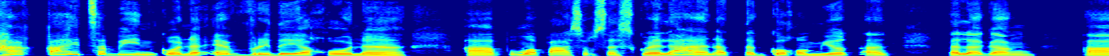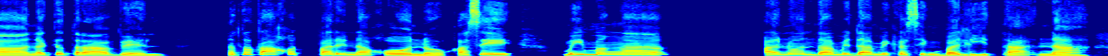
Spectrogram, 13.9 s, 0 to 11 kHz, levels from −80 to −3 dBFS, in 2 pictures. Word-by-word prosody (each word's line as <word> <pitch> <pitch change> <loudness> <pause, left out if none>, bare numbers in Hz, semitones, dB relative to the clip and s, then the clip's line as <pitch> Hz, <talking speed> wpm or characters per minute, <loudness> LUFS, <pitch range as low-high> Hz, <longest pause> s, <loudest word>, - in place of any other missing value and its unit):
ha 290 +4 +3 0.2
kahit 310 +2 +1
sabihin 275 -4 -1
ko 245 - +2
na 230 0 +2
everyday 245 -1 +2
ako 225 0 +1
na, 200 -3 +2 0.4
ah, 210 0 +3
pumapasok 240 -1 -1
sa 235 - -1
eskuwelahan, 245 +4 +2
at 235 - -1
nagco-commute 230 0 0
at 210 0 -1 0.4
talagang, 220 -2 +2 0.3
ah, 205 -2 +3
nagta-travel, 220 -5 0 0.4
Natatakot 310 +2 0
pa 275 -1 +2
rin 255 -1 -3
ako 225 -2 +1
'no. 190 -1 -1
Kasi 250 +1 +1 0.3
may 275 - +3
mga 280 -2 +1 0.6
ano, 255 +3 0
ang - - -2
dami-dami 255 -2 +2
kasing 255 -1 -3
balita 210 -2 0
na, 190 -3 0
235 Hz, 140 wpm, -25 LUFS, 215-260 Hz, 0.6 s, ha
